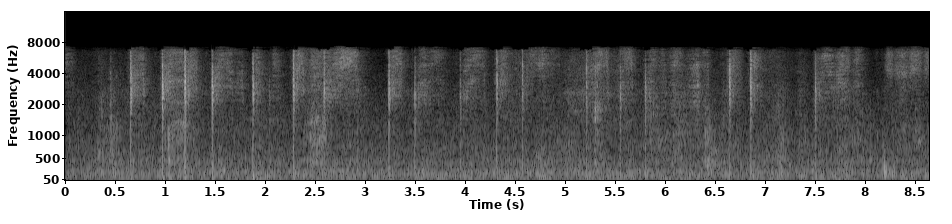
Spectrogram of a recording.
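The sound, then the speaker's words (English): Writing an equation on a board during a lecture: many light, irregular taps and short scratchy strokes. The sounds stay fairly faint throughout. “I'll just write schematically.”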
